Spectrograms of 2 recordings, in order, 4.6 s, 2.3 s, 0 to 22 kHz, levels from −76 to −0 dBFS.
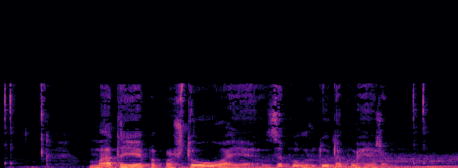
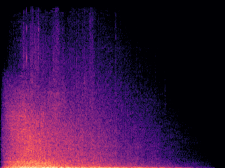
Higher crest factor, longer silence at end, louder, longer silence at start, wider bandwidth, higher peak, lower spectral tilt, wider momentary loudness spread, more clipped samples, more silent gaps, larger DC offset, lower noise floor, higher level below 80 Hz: about the same, 18 dB vs 14 dB; second, 0 s vs 0.45 s; second, -25 LUFS vs -14 LUFS; about the same, 0.1 s vs 0 s; second, 11.5 kHz vs 19 kHz; second, -8 dBFS vs 0 dBFS; about the same, -6.5 dB/octave vs -5.5 dB/octave; about the same, 20 LU vs 20 LU; neither; neither; neither; about the same, -46 dBFS vs -43 dBFS; second, -50 dBFS vs -20 dBFS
